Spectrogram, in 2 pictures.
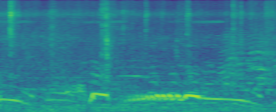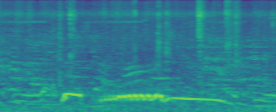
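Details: Two repeated low coos from a white ivory collared dove with a black collar, each opening with a sharp short note and drawn into a trembling falling phrase, faint voices behind.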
